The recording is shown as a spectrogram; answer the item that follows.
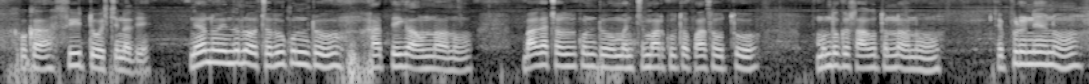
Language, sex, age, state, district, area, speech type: Telugu, male, 18-30, Andhra Pradesh, Chittoor, rural, spontaneous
